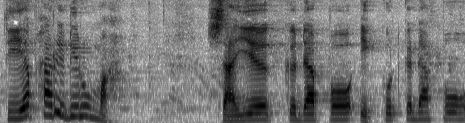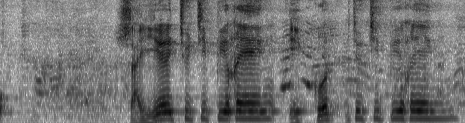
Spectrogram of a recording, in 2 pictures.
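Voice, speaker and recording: A man voicing a timid housewife who complains to a preacher about her husband, in a slow, hesitant, plaintive way. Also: fairly low pitch, big pitch swings, warm tone, a faint crowd, voice pushed up.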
